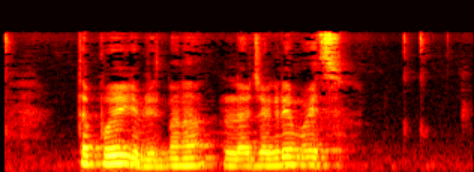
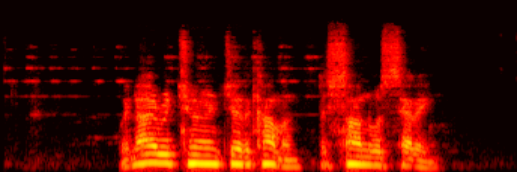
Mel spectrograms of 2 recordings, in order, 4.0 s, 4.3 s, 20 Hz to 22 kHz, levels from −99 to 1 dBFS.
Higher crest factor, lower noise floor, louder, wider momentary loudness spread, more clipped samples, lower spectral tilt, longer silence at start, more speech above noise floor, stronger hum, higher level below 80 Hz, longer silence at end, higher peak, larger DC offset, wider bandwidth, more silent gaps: first, 22 dB vs 16 dB; second, -56 dBFS vs -85 dBFS; first, -20 LUFS vs -35 LUFS; first, 22 LU vs 13 LU; neither; second, -4.5 dB/octave vs -6.5 dB/octave; second, 0.05 s vs 1 s; second, 35 dB vs 51 dB; neither; first, -60 dBFS vs -74 dBFS; second, 0.45 s vs 0.7 s; first, 0 dBFS vs -20 dBFS; neither; about the same, 11.5 kHz vs 12 kHz; neither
